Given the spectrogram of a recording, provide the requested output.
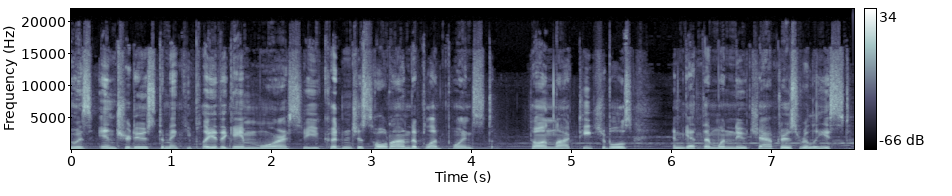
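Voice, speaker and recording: The talking goes at a fairly quick pace. Background music can be heard. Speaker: gaming YouTuber. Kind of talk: casual gaming commentary to camera.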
